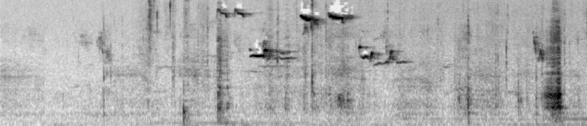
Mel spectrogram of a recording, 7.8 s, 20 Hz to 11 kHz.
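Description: Small bird chirping a few times in the background, over faint knocks and clicks of the VW T4's plastic front bumper being worked onto its mounting bracket by hand, with a louder knock near the end.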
